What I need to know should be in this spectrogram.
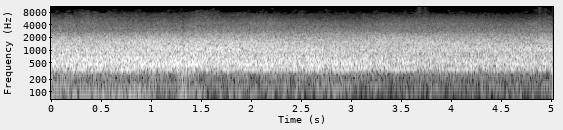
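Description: A jet airliner's engines roar steadily as the plane taxis nearby.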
